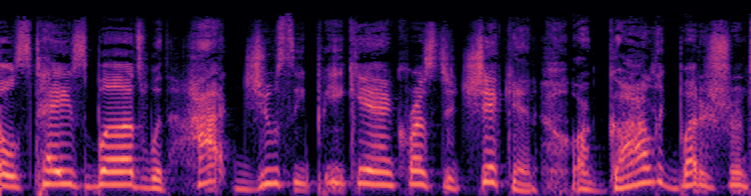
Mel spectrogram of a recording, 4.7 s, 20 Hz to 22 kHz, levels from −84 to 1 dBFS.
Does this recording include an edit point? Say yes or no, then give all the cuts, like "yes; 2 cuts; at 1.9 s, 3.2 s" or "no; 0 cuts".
no; 0 cuts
